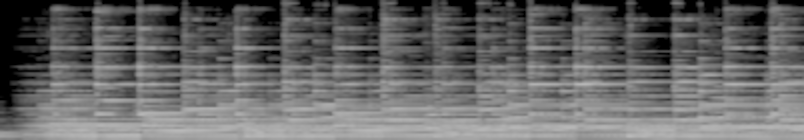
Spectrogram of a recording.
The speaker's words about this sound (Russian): Нижегородский Кремль. Вечер субботы. Несколько минут до наступления темноты. Исторический момент. Возрождение старинной традиции одновременного звона во все колокола кремлевских храмов. На звонницах готовятся.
